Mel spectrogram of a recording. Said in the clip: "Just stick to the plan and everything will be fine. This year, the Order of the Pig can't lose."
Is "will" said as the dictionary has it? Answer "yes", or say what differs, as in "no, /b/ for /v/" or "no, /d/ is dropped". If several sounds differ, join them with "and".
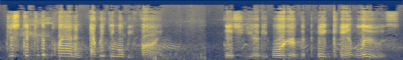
yes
